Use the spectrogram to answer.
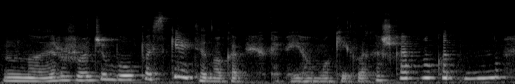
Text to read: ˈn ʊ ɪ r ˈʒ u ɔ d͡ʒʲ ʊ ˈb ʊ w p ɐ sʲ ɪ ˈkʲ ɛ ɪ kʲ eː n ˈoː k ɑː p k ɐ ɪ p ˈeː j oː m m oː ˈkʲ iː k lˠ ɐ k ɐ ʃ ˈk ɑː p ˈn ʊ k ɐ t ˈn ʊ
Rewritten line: ˈn ʊ ɪ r ˈʒ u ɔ d͡ʒʲ ʊ ˈb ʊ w p ɐ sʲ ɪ ˈkʲ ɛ ɪ tʲ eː n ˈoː k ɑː p k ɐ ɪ p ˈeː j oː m m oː ˈkʲ iː k lˠ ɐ k ɐ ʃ ˈk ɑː p ˈn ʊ k ɐ t ˈn ʊ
